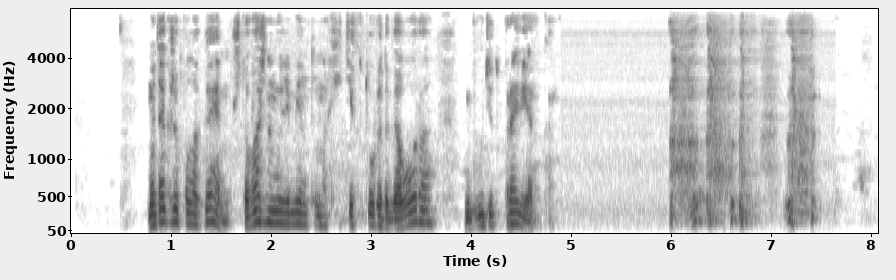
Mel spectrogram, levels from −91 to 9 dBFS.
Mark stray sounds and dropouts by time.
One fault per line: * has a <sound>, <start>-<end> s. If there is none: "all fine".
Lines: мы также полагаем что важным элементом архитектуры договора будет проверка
* has a cough, 6.0-7.5 s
